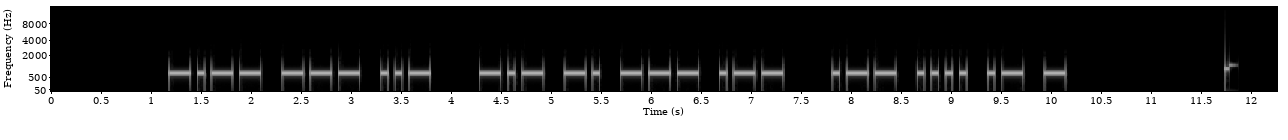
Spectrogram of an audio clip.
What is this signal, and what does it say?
Morse code, heard as a keyed tone, about 17 wpm, 700 Hz. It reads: YOU KNOW WHAT
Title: Sets of 3 Words 17wpm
